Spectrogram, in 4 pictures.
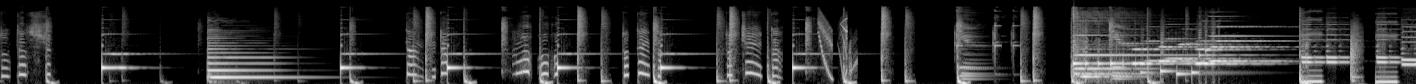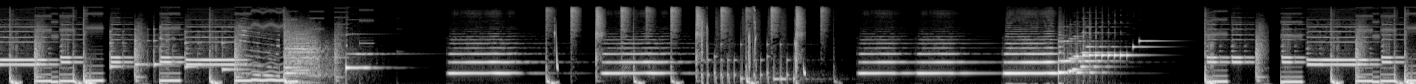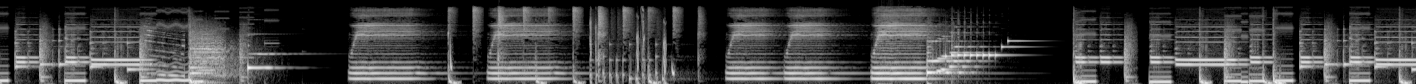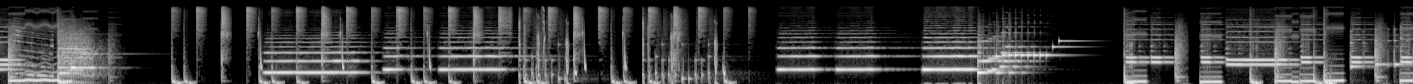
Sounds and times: Music: 0:01.2 - 0:52.7, 0:53.4 - 0:56.6.

